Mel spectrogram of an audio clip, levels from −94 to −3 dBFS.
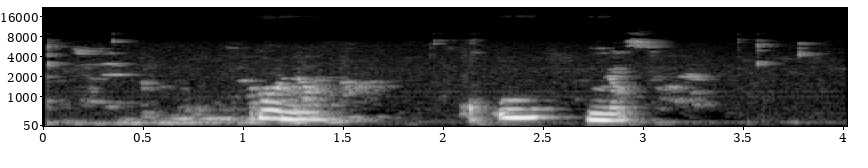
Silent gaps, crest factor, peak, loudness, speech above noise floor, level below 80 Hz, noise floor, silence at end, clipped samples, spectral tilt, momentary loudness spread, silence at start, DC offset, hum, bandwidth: none; 16 dB; -6 dBFS; -19 LUFS; 33 dB; -70 dBFS; -50 dBFS; 0.75 s; under 0.1%; -7 dB/octave; 22 LU; 0.15 s; under 0.1%; none; 7.4 kHz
